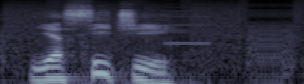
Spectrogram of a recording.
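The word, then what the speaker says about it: Yashichi: got that little ship over there there's the yusichi five thousand points i finally learned how to pronounce that in uh after doing my gunsmoke let's play yasichi oh god damn it all right so you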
